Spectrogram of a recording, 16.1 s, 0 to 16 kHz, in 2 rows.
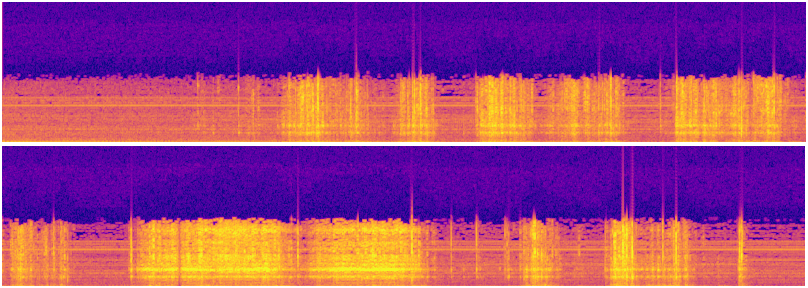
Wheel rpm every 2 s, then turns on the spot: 0, 30, 20, 10, 80, 50, 10, 0.
2-8 10-14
